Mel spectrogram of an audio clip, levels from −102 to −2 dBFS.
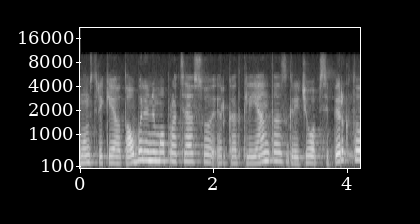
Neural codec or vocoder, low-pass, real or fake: none; 9.9 kHz; real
